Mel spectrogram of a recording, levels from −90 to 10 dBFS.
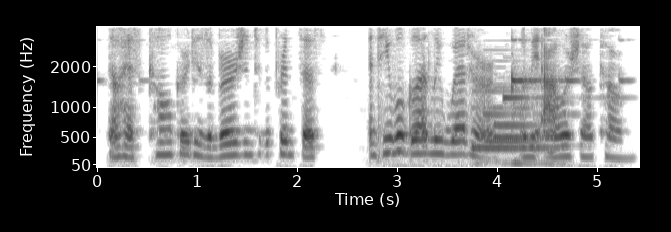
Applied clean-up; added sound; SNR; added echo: classical method Wiener filter.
